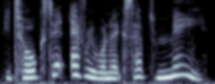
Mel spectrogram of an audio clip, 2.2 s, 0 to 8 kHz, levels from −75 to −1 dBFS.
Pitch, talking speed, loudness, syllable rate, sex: 255 Hz, 165 wpm, -15 LUFS, 5.2 syllables/s, female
